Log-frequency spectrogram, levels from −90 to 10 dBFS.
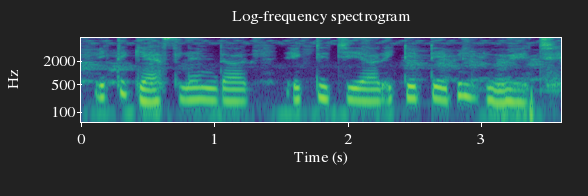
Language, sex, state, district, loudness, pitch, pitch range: Bengali, female, West Bengal, Alipurduar, -16 LUFS, 215 Hz, 200-240 Hz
